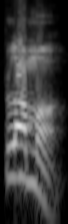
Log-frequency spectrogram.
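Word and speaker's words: plumber: अब बताओ ये क्या है, इट्स प्लम्बर, इट इज नॉट प्लम्बर इट्स प्लमर। क्या है ये प्लमर, यहाँ पे बी भी साइलेंट है, समझे बात को, क्या है ये प्लमर, समझे।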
